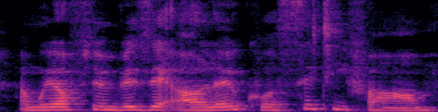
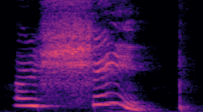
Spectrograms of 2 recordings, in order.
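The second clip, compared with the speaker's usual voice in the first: ordinary delivery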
